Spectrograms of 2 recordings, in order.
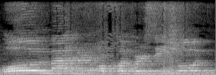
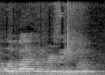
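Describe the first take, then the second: First: "All" drawn out slow and loud; "All" stretched, the phrase said slowly and much louder; stress on all. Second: Said in the usual way. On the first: Shown as a demonstration. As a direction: lean hard on "All manner of conversation". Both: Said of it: "Ano ibig sabihin ng all".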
